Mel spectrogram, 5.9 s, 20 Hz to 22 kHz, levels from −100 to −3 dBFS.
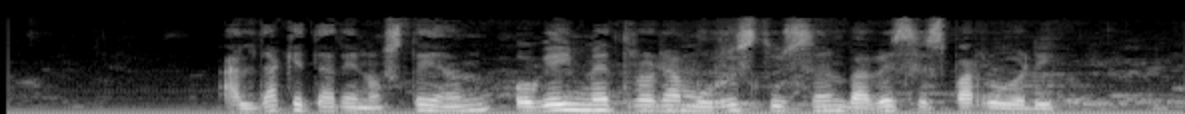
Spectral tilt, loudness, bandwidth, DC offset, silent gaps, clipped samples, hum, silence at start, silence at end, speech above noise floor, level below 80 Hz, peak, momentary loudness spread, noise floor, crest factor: -7 dB/octave; -25 LUFS; 11.5 kHz; under 0.1%; none; under 0.1%; 50 Hz at -40 dBFS; 0.4 s; 0 s; 21 dB; -42 dBFS; -8 dBFS; 12 LU; -45 dBFS; 16 dB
